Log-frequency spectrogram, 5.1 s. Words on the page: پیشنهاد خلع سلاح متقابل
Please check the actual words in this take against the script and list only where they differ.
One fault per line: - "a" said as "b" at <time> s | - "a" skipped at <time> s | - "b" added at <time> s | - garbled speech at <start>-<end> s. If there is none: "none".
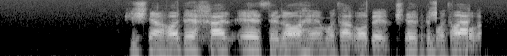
- garbled speech at 3.9-4.8 s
